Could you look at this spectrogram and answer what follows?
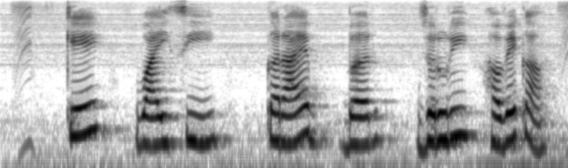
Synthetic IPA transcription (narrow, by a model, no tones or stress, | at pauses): keʋaisikəɾaːebəɾ | zəɾuːɾihəʋeka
